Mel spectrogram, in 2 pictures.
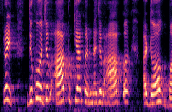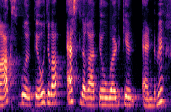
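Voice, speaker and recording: Woman from India, English tutor, slow deliberate drilling, higher voice in a reverberant room. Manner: spells words letter by letter, slow drilled repetition. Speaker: English teacher. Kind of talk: bilingual vocabulary lesson. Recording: long hall reverb.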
